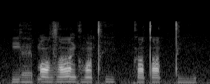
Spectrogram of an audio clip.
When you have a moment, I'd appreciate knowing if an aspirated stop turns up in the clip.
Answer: yes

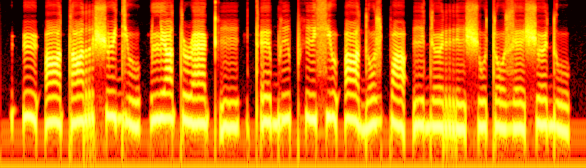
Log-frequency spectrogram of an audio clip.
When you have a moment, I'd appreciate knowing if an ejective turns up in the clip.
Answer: yes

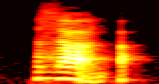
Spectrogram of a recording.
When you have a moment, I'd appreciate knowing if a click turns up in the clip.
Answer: no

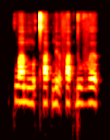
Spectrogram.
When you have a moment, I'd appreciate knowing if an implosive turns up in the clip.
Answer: yes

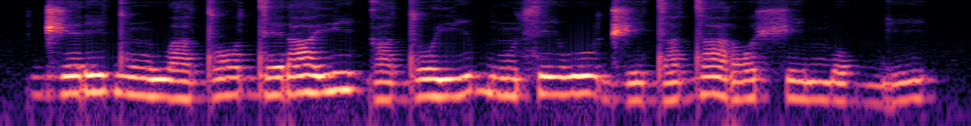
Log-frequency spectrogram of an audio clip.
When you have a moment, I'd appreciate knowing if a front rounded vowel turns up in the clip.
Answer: no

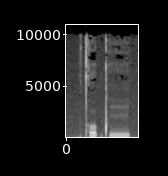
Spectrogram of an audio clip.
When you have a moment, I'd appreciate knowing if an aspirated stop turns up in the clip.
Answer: yes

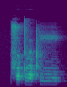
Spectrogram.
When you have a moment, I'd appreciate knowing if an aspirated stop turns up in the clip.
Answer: yes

